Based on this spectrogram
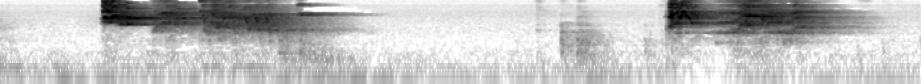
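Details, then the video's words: Two long, raspy, screeching chirp bursts from pet lovebirds kept together indoors, each just over a second, with quiet between them. "Lovebird Craziness (singing & chirping & fighting sounds)"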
